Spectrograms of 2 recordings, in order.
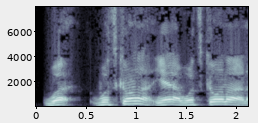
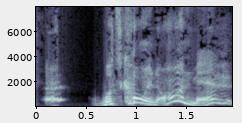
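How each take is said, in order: First: Higher, baffled echo of the question; mildly raised, puzzled comeback; retold puzzled reply. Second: High, drawn-out retold challenge; slow, high-pitched mock alarm; mock confrontational greeting. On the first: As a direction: act out being caught off guard. Own puzzled reply to the confrontation. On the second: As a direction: imitate an agitated guy demanding answers.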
